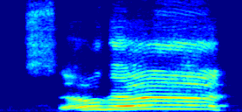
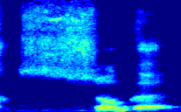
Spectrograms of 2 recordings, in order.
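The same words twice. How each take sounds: First: High, loud, drawn-out rave; real over-the-top foodie enthusiasm; excited raving. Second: Said in the usual way. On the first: Real, not acted. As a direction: belt it out with delight, pitched way up. Repeats it, raving over pies.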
